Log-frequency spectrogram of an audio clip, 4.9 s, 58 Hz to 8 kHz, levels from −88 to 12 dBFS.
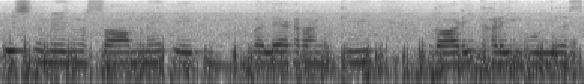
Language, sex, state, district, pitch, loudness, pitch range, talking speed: Hindi, male, Uttar Pradesh, Jalaun, 195 Hz, -15 LUFS, 190-200 Hz, 175 wpm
